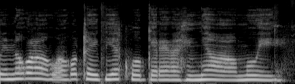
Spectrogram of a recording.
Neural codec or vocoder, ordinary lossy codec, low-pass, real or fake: codec, 44.1 kHz, 1.7 kbps, Pupu-Codec; none; none; fake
